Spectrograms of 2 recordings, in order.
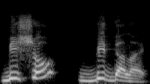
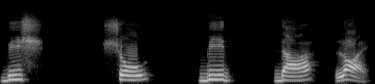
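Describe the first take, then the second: First: It is said quickly in two chunks. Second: It is said slowly in five separate syllables. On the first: "যদি আরো দ্রুত উচ্চারণ করো" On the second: "তুমি উচ্চারণ করো তো"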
